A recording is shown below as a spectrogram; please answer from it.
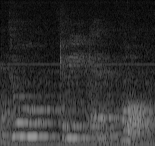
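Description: A woman calling out dance-step counts in two long, drawn-out, sung-like syllables, one after the other.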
